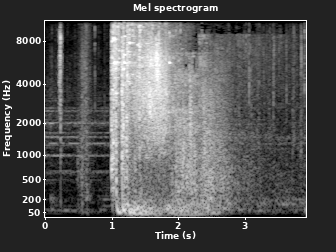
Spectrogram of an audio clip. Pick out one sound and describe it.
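A second explosion bursts loudly.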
